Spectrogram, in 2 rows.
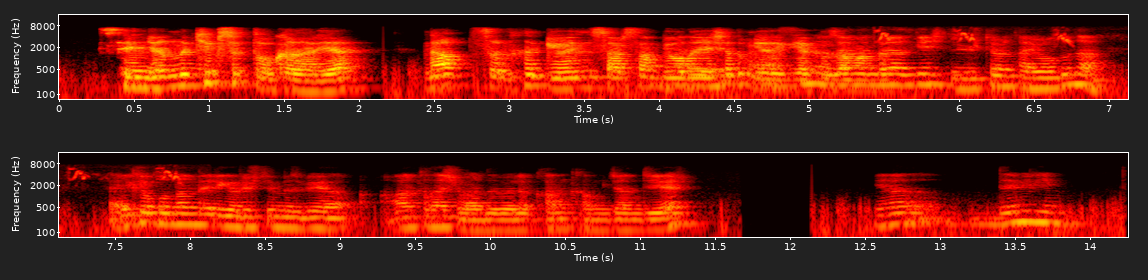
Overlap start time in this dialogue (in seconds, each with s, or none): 4.0 s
